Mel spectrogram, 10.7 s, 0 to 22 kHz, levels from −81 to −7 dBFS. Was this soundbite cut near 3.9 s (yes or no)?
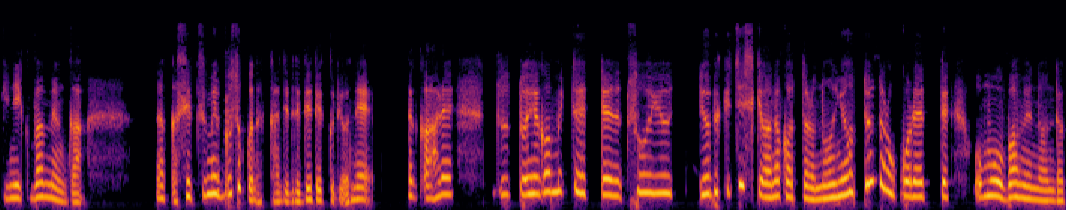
no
